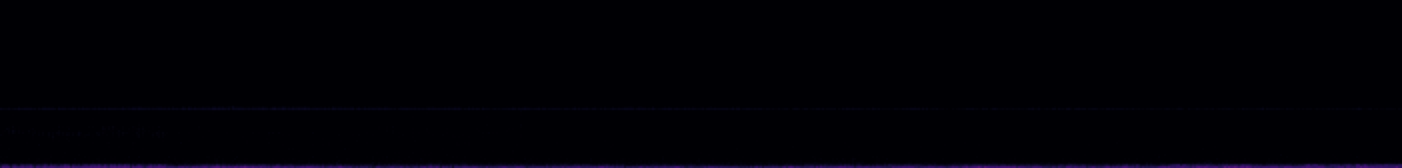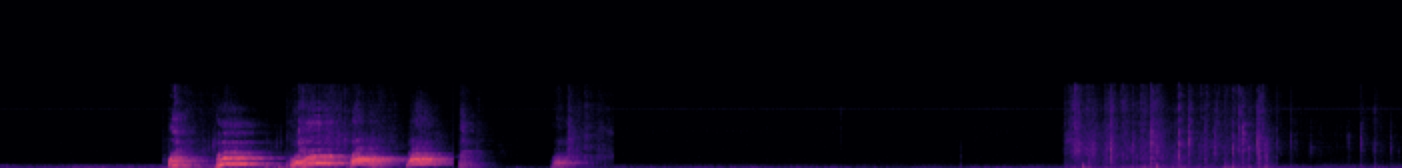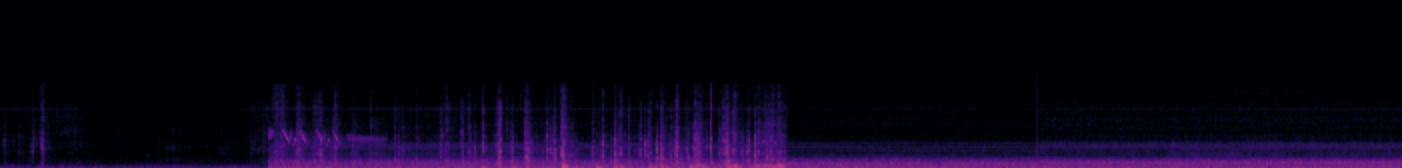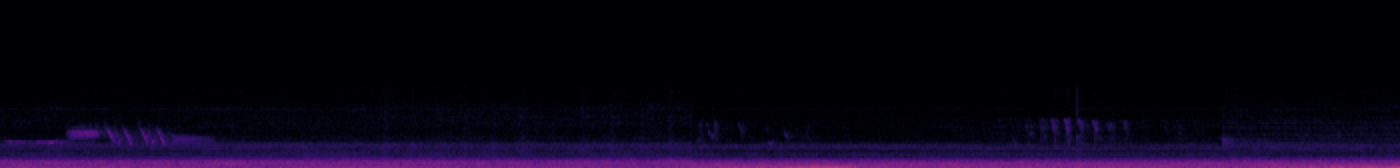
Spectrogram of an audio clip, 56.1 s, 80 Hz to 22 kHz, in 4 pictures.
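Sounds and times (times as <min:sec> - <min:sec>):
outdoor background noise: 0:00.0 - 0:56.0
dog claws clicking on hardwood floor: 0:24.7 - 0:28.6, 0:30.8 - 0:35.9
bird chirp: 0:30.7 - 0:32.3, 0:42.1 - 0:44.2, 0:49.0 - 0:50.3, 0:52.1 - 0:53.5.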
